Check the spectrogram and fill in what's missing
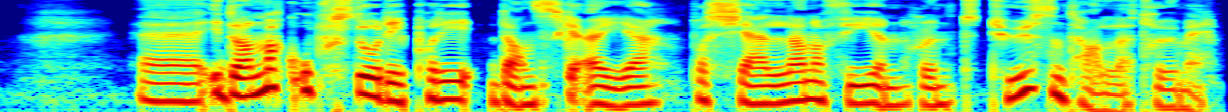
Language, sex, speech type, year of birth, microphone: Norwegian, female, spontaneous, 1972, Shure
